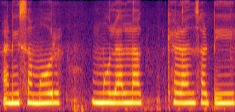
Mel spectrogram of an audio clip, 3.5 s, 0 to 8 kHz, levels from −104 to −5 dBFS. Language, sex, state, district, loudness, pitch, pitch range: Marathi, female, Maharashtra, Solapur, -12 LUFS, 255 Hz, 255-260 Hz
